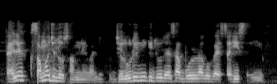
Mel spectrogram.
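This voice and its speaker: A man's voice: medium pitch, animated, very fast, no room sound. A man talking casually and insistently at length on a recorded phone call, trying to persuade the other person. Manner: insistent, long-winded, persuasive.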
